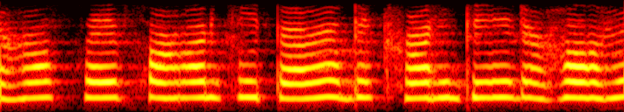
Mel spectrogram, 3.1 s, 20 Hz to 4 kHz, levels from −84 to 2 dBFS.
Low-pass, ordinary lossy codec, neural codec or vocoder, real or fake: 3.6 kHz; none; autoencoder, 22.05 kHz, a latent of 192 numbers a frame, VITS, trained on one speaker; fake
